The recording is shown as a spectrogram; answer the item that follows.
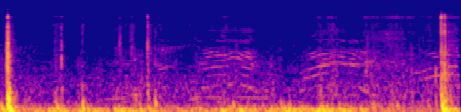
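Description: A sharp double knock at the very start, then faint shouting voices of players.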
